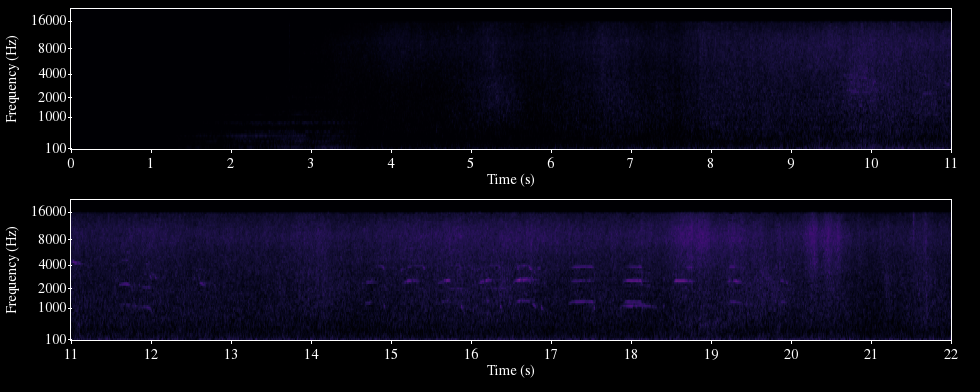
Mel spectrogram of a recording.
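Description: Ocean waves wash and rumble steadily.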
